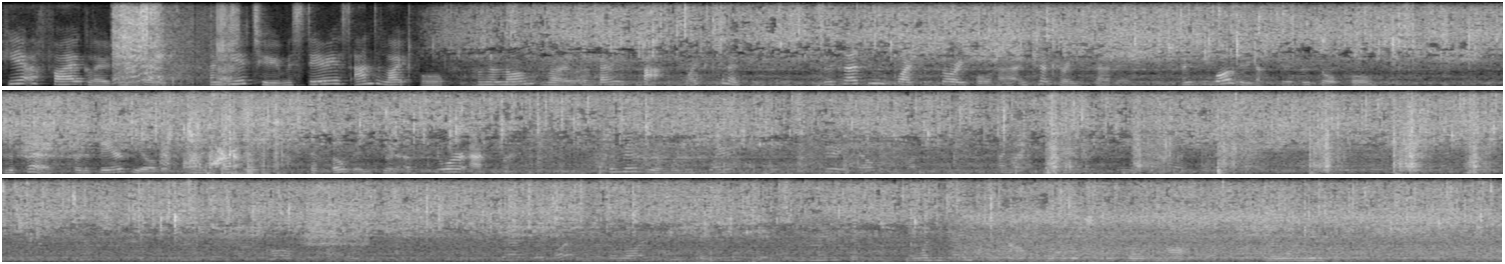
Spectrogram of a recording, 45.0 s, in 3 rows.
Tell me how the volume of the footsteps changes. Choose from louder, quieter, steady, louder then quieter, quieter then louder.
louder.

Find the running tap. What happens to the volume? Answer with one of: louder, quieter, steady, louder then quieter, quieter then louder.
steady.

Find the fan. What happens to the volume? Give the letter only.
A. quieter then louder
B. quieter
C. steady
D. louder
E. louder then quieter
D.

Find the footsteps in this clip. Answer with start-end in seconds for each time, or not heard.
20.0-29.9.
